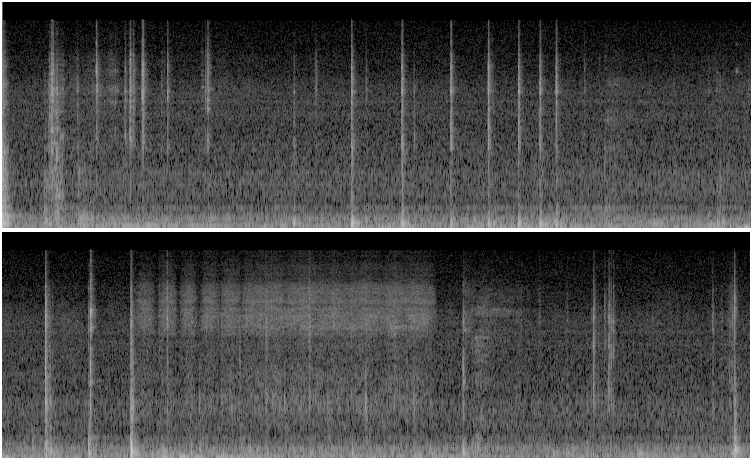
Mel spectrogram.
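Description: Scattered light taps and clicks of hands handling card stock and sticky tape on a plastic stamping platform, with a soft rustle for a couple of seconds before it stops suddenly.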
